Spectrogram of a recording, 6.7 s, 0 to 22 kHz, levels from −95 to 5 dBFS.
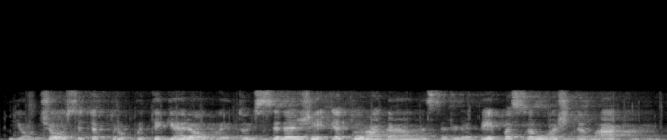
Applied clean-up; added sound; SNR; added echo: neural separator model SepFormer DNS4.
